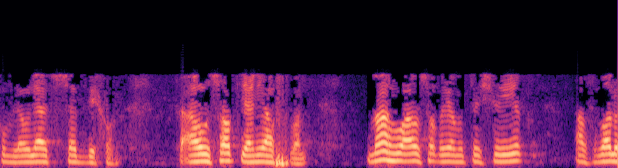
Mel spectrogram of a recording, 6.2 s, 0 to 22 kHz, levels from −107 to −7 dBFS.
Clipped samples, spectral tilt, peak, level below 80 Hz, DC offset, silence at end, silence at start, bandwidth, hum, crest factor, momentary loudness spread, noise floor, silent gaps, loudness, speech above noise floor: under 0.1%; -8 dB/octave; -4 dBFS; -56 dBFS; under 0.1%; 0 s; 0 s; 3.7 kHz; none; 18 dB; 15 LU; -59 dBFS; none; -22 LUFS; 38 dB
